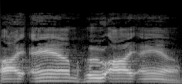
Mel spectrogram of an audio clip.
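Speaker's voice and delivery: slow, booming, very deep put-on voice. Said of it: "God uses his booming James Earl Jones voice".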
